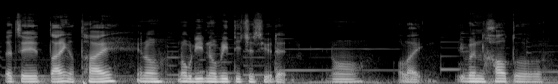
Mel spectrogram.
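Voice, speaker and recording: A man's voice: mid-range voice, monotone, fairly quick, vocal fry, dark tone. A man chatting casually, hesitant and often repeating his words. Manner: hesitant, repeats words, frequent "you know". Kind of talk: casual chat. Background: faint guitar music.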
